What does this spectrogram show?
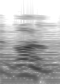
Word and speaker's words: গরু: 11, অ এর পরে যদি রস্যৌকার থাকে তবে ও এর মতো উচ্চারণ হবে। যেমন গয়ের সাথে একটি অ আছে, তারপর রস্যকার আছে এই জন্য এখানে অটা ও হয়েছে গরু।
